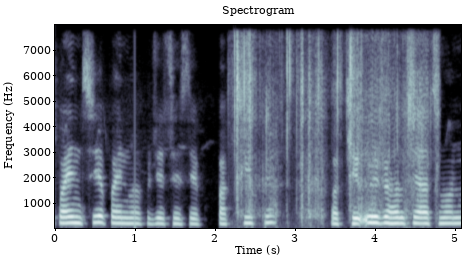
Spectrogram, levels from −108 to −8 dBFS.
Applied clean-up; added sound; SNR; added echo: neural mask model RNNoise.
